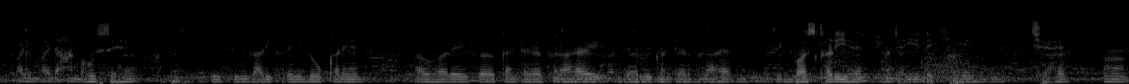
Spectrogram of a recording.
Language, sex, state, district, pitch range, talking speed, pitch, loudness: Hindi, male, Uttar Pradesh, Varanasi, 120-125 Hz, 175 wpm, 120 Hz, -48 LUFS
